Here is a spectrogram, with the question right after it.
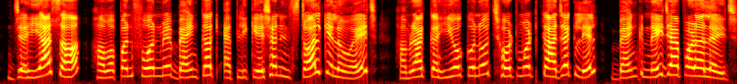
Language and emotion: Maithili, happy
